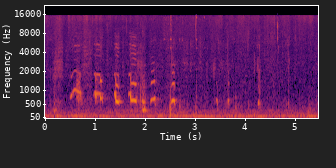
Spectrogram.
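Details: Three-week-old German Shepherd puppy whimpering while getting a belly rub; a run of short, rising-falling squeaky whines comes in quick succession early on, then fainter scattered peeps over a low background hum.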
